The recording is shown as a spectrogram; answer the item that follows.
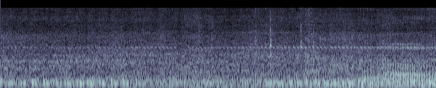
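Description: A vehicle engine idling steadily with a low even hum, under a faint steady high-pitched whine.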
